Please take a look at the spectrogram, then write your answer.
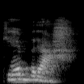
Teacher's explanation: Na palavra quebrar, não existe encontro vocálico, porque a gente não pronuncia o U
